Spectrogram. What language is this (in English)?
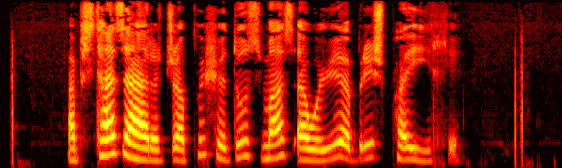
Abkhazian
